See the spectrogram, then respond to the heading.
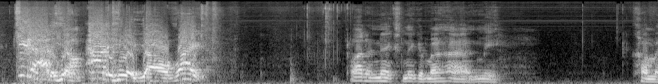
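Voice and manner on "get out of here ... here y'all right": loud, high, triumphant "get out of here"; loud, high, gleeful getaway; gleeful exit. Retold or imitated. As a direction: celebrate walking free. Leaving court triumphant.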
